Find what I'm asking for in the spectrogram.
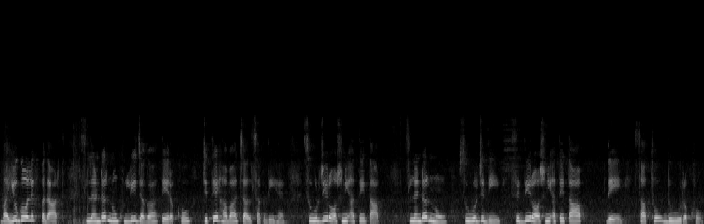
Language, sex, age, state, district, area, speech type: Punjabi, female, 30-45, Punjab, Barnala, rural, spontaneous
